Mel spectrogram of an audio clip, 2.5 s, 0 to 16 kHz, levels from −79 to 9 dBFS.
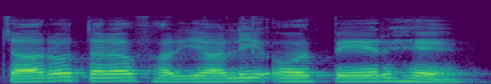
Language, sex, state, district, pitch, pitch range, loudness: Hindi, male, Arunachal Pradesh, Lower Dibang Valley, 130 Hz, 125-145 Hz, -15 LUFS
